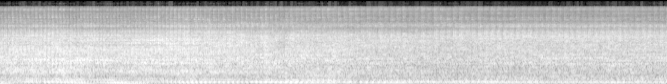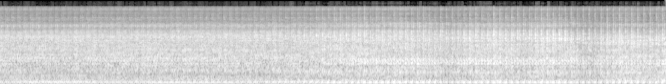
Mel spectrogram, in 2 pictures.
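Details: Carbureted Yamaha Mio scooter with a rough-engine complaint: steady idle with a coarse, uneven rattly edge throughout; cause not yet identified.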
